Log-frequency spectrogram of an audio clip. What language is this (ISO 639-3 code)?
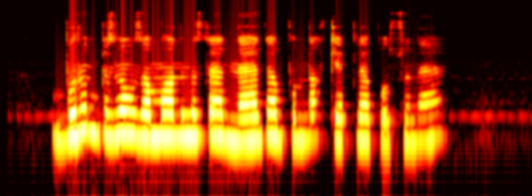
uig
